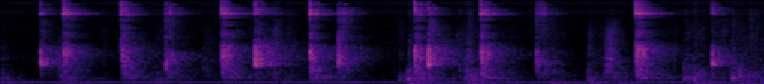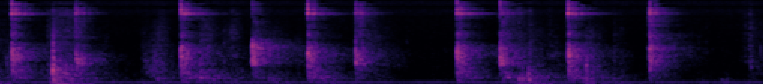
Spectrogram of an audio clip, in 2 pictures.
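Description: Table-tennis ball in a continuous rally, clicking off the paddles and the table at about three hits a second, over a steady low hum.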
